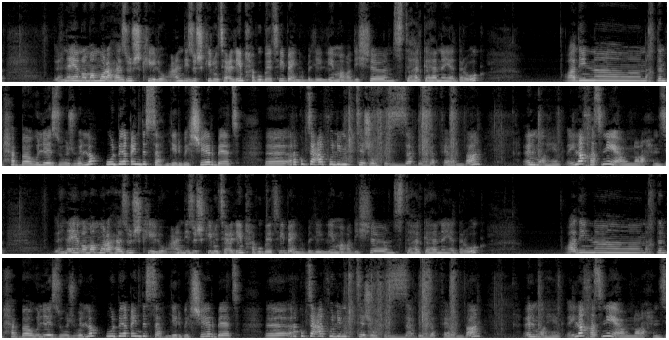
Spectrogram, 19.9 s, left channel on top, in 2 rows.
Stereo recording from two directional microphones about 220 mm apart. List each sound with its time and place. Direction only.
0.8 s speech: 45° left (ahead or behind)
8.4 s a woman's voice: 50° left (ahead or behind)
17.7 s a woman's voice: 35° left (ahead or behind)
